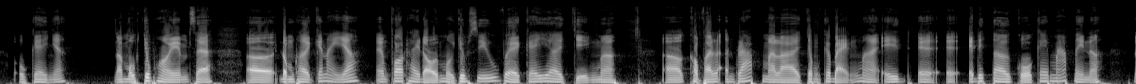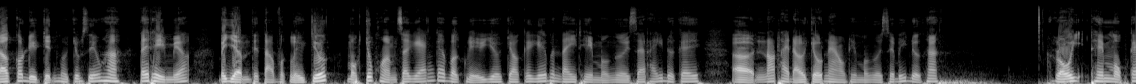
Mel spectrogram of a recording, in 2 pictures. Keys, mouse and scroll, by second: 1.0-1.5 scroll up 1, 1.7 middle click, 12.8-13.1 scroll down 1.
